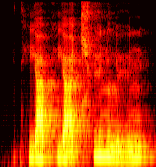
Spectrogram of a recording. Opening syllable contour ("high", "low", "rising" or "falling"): rising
